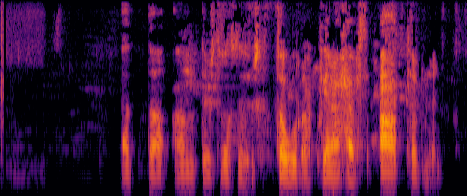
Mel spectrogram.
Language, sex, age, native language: Icelandic, male, 15, Icelandic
